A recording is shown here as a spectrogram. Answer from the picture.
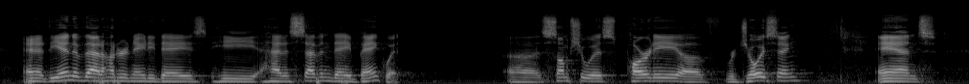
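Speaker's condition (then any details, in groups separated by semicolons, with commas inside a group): No condition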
